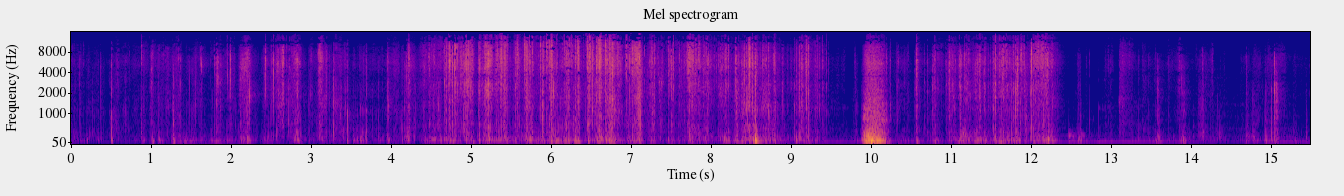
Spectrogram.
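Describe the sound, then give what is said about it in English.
A paper package is being torn open, with many rapid crinkling, rustling and ripping bursts that come and go over a long stretch. One louder thump sounds partway through before the handling fades to faint rustles. “I couldn't rip it. It wouldn't rip. Let's open the second one.”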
